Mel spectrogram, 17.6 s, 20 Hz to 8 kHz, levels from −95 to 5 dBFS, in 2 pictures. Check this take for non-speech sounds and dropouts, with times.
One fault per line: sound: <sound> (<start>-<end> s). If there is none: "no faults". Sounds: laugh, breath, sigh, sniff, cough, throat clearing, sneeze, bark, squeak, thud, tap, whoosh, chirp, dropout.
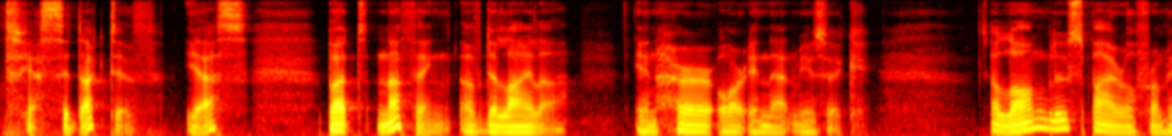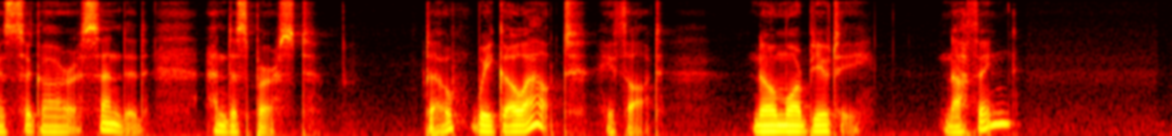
no faults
